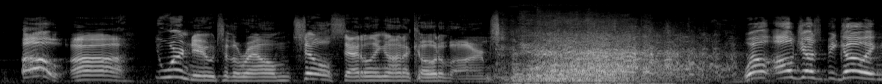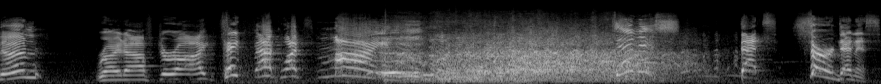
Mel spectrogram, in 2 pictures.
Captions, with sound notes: - Oh, we're new to the realm, still settling on a coat of arms. (audience laughing) Well, I'll just be going then. Right after I take back what's mine. (gasping) (audience laughing) - Dennis! - That's Sir Dennis.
